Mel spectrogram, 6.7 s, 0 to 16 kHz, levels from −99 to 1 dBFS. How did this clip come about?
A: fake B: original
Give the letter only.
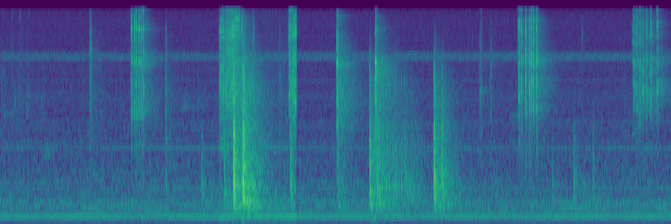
A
